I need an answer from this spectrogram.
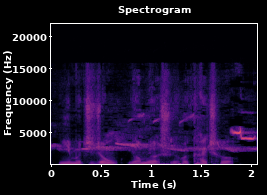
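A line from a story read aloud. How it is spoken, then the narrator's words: Deep grave question. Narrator (Chinese): 岳仲……沉声问道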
